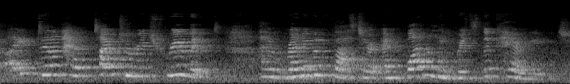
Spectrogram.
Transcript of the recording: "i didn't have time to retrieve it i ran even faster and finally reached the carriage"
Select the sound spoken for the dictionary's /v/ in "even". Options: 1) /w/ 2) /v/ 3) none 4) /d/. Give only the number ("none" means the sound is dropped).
3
